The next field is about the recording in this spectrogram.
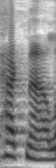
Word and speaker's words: Hecna: It's Hecna, like Vecna from D&D. Hecna.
